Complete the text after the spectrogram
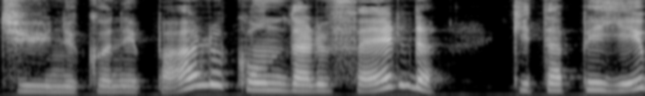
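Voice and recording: Text read aloud in a natural voice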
